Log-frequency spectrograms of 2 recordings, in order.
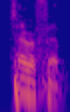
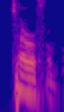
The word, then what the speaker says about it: teraphim: Teraphim. Look it up over here. Teraphim. Show them how to spell it.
